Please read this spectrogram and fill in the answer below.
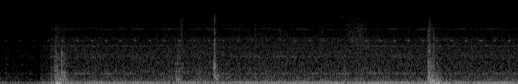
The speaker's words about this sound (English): She sits back down, and the cars pull away, leaving her looking thoughtful.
